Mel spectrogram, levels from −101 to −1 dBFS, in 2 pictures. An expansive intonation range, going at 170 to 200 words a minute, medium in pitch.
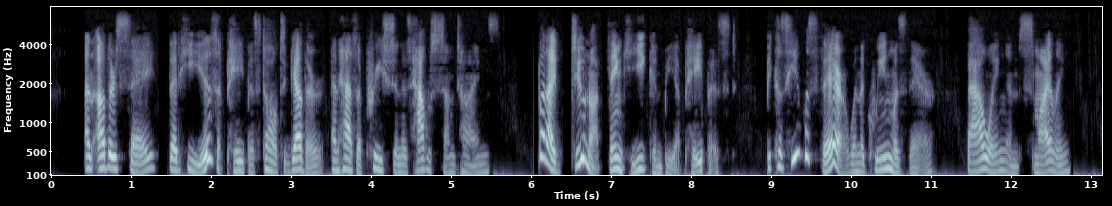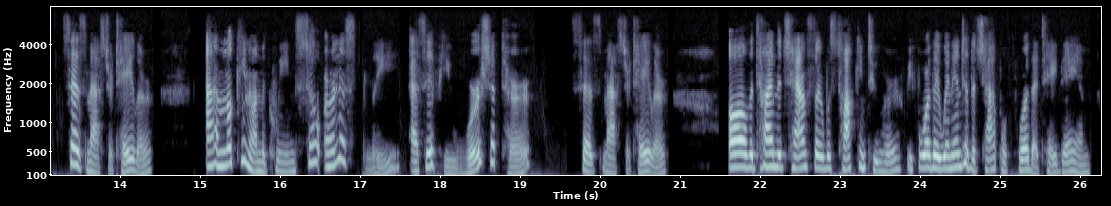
Yes: wide, 6.9 semitones; average, 175 wpm; medium, 175 Hz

